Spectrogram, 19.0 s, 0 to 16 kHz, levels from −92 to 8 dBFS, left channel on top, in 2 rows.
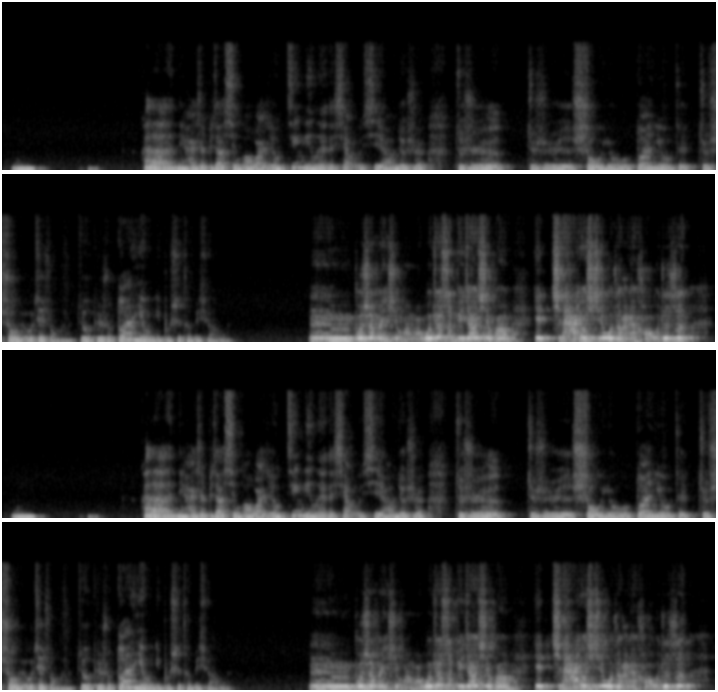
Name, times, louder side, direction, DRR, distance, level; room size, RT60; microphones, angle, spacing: voice 1, 0.1-0.5 1.1-1.3 1.9-6.7 7.0-12.6, right 1 dB, 15° right, 0.8 m, -31 dB
voice 2, 13.6-18.7, left 1 dB, 10° left, 4.8 m, -25 dB
27.5 x 19.0 x 2.8 m
head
